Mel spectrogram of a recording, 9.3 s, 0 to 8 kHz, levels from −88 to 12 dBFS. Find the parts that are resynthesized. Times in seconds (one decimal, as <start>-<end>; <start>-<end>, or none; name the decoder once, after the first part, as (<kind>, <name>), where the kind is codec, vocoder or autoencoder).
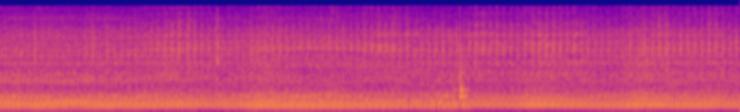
6.6-7.3 (autoencoder, DAC-VAE)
